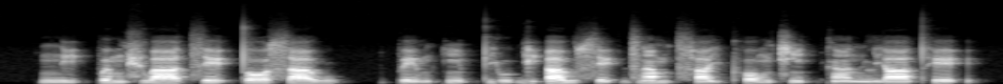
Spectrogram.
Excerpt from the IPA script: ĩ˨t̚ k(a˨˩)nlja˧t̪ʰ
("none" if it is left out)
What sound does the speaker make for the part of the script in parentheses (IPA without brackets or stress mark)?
ã˨˩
